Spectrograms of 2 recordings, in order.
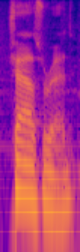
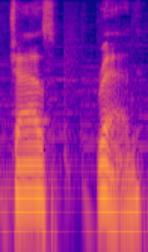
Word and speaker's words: Chasred: By the way, that's how you pronounce his name, Chasred. No chase, there's nothing to chase. Chasred.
